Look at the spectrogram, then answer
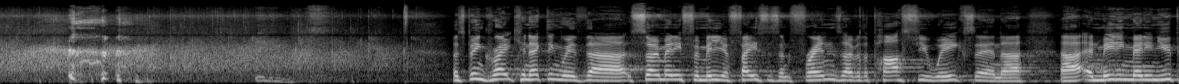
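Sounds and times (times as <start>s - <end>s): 
audience applauding: 0.0s - 4.4s
speech: 4.5s - 11.7s.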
